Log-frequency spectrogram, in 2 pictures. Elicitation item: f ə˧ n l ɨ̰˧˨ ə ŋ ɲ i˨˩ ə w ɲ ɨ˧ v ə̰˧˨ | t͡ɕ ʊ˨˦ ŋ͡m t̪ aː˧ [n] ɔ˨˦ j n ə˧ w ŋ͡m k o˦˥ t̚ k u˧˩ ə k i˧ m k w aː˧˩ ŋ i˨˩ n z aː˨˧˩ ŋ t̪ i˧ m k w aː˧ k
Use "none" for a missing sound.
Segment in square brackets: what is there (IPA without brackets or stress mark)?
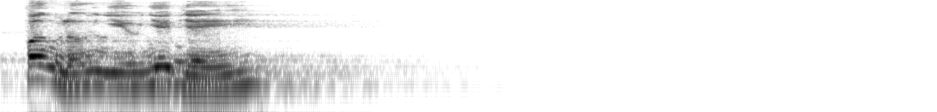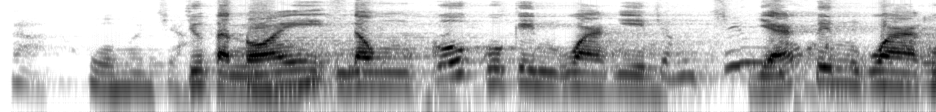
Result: n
